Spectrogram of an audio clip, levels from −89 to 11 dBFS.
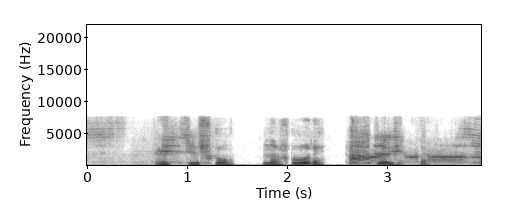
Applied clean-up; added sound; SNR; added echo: neural diffusion model UNIVERSE++.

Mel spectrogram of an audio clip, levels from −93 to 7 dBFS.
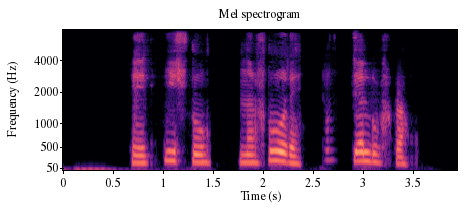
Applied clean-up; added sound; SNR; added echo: neural mask model Resemble Enhance denoiser.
